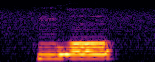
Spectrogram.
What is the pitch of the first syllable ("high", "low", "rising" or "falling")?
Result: high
